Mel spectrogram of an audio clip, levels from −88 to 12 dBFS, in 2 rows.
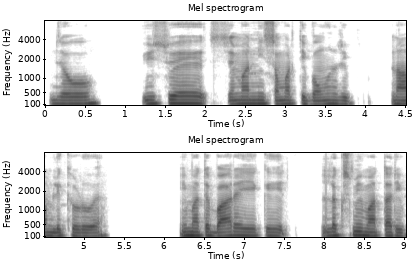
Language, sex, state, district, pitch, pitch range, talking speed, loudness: Marwari, male, Rajasthan, Nagaur, 115 Hz, 110-120 Hz, 100 wpm, -21 LUFS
